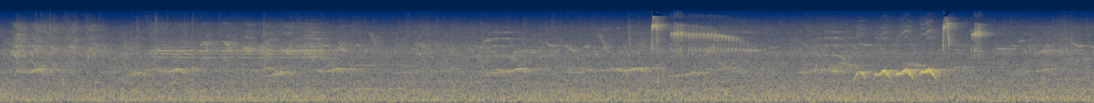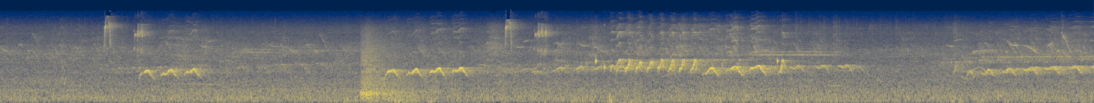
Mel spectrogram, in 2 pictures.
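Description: Several birds chirping and calling in repeated short trills, busier and louder in the second half, over a steady outdoor background hiss. A single short thump about twenty seconds in.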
